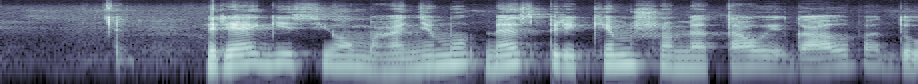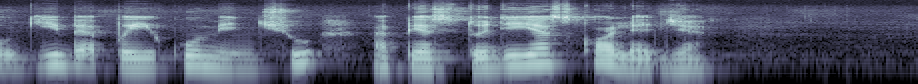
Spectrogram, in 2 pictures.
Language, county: Lithuanian, Kaunas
